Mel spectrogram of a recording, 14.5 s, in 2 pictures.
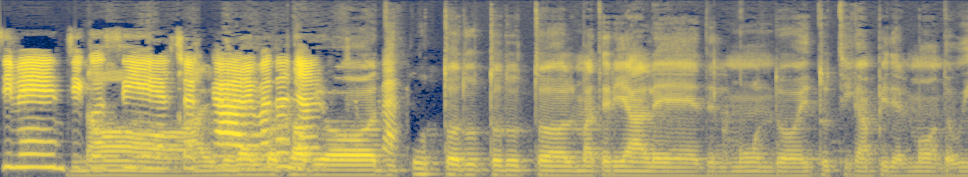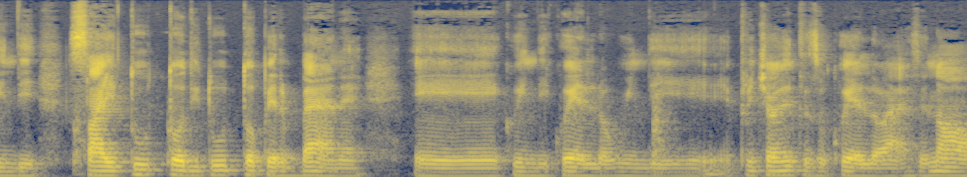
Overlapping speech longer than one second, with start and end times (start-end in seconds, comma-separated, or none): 0.5-3.0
